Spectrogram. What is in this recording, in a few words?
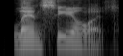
"lanceolate", American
